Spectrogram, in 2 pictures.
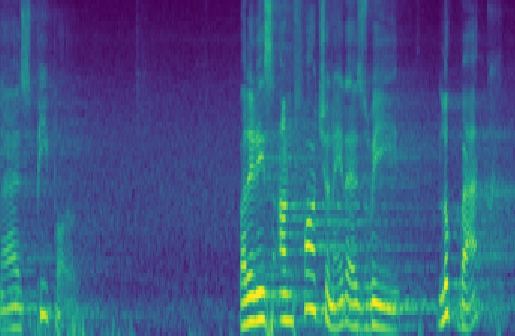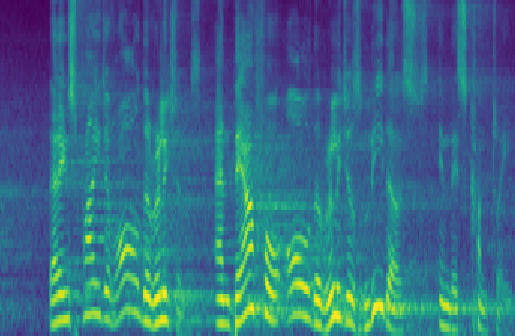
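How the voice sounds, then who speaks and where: A man with a Sri Lankan accent preaching as a priest at Mass, speaking in a measured, solemn way with deliberate pauses, with cathedral-like echo. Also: on the high side. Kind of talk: Gospel reading and homily at Mass. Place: large reverberant church. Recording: echoey church with long cathedral-like reverb.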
